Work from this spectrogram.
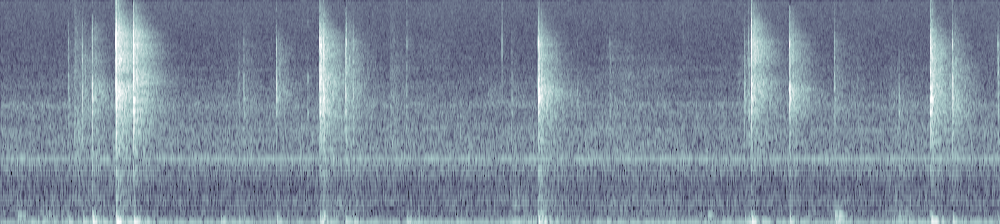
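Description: Long nail tips tap slowly on a flat, solid wooden tabletop, making sharp, bright clicks with short decays spaced irregularly. A steady low hum and a faint constant tone sit underneath the taps.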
